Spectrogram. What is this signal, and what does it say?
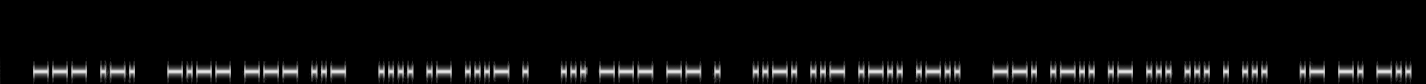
Morse code, heard as a keyed tone, about 25 wpm, 600 Hz. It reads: OR YOU HAVE SOME FULL GLASSES AND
